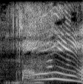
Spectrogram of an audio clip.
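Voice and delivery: impact sound, shouted in a high pitch; high, punched "boom". Retold or imitated. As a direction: let the blow burst out. Imitates the second blow.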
